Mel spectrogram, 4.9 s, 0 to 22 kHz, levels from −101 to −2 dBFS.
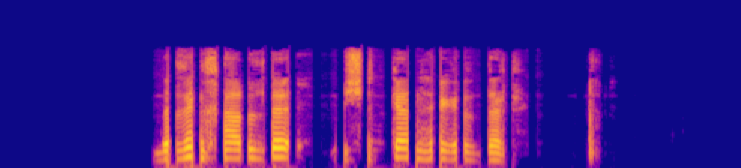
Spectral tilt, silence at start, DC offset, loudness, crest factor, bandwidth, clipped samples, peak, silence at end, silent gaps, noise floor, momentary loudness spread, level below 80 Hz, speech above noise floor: -3 dB/octave; 1.05 s; under 0.1%; -18 LUFS; 20 dB; 8 kHz; under 0.1%; -2 dBFS; 1 s; 2.10-2.14 s, 3.53-3.58 s, 3.64-3.77 s, 3.84-3.90 s; under -90 dBFS; 21 LU; -54 dBFS; over 72 dB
